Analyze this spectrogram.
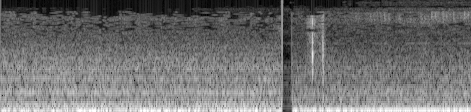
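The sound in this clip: A family car drives up the road toward Valdrome with a steady, loud low rumble of engine and road noise throughout, broken briefly by a sharp click and a momentary dropout near the middle.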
